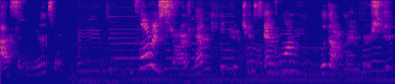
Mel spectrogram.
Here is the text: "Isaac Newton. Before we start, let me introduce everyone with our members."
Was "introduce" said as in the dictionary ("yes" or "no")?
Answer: yes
